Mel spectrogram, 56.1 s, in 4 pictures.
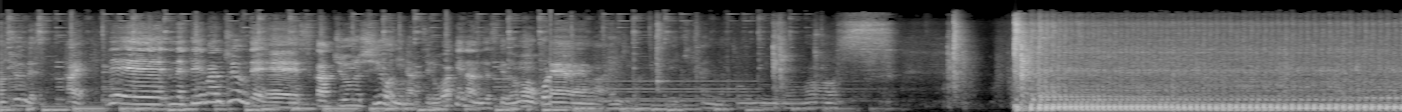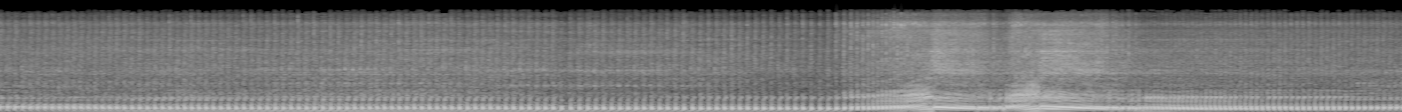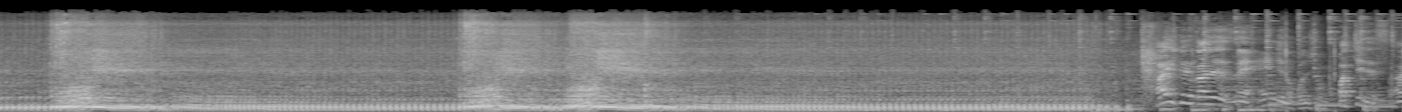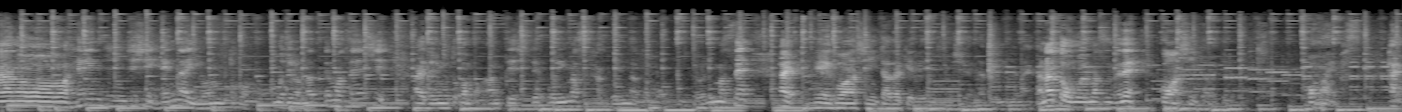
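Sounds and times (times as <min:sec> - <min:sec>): motorcycle engine idling: 0:10.2 - 0:39.4.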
